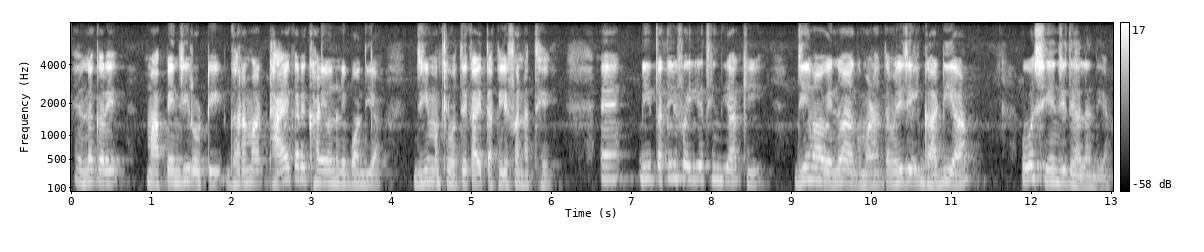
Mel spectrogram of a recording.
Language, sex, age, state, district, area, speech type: Sindhi, male, 18-30, Maharashtra, Thane, urban, spontaneous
